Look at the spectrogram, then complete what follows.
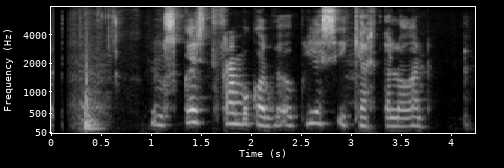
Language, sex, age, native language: Icelandic, female, 14, Icelandic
